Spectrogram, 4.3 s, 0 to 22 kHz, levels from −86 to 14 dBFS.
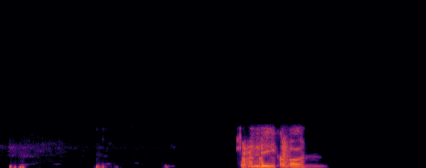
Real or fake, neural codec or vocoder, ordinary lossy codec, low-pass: fake; codec, 24 kHz, 3.1 kbps, DualCodec; Opus, 24 kbps; 5.4 kHz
